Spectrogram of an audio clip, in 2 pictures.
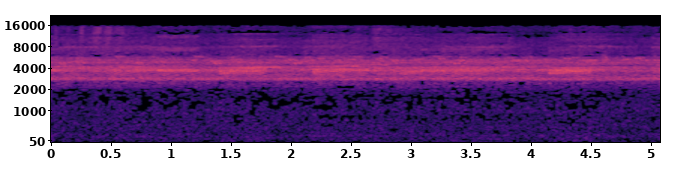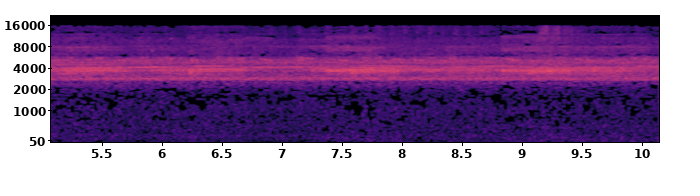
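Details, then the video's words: Crickets from the Dominican Republic in a tropical rainforest setting, a dense steady chorus of high, shrill trilling with faint pulsing swells and no other clear sounds. "Tropical Cricket Sounds"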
